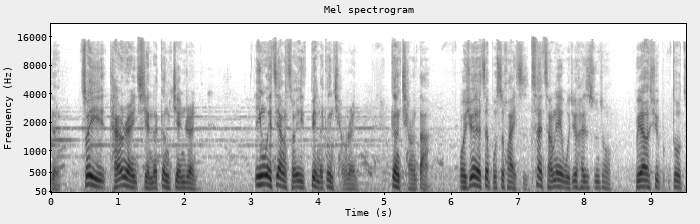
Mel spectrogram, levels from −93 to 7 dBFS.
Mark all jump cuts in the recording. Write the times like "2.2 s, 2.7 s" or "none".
7.2 s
